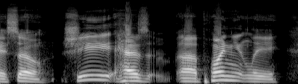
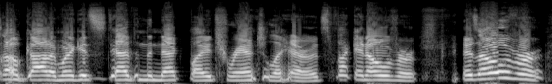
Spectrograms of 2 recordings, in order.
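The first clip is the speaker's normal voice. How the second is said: loud, higher, hammed-up dread; exaggerated panic, building to a louder peak; mock panic; 5 semitones higher, 6 dB louder than usual. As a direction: play a man comically sure he's doomed. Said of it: "He, like, thinks".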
